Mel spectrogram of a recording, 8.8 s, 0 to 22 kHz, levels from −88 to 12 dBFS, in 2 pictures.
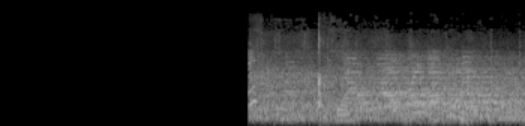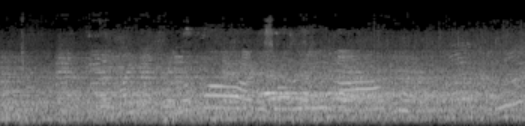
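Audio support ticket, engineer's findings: Input path dead from clip start until 2.07 s; recorder kept writing silence, likely a disconnected input device, failed link or stray mute. Audio dropout to silence: silent gap, no room tone, then sound enters abruptly mid-flow at 2.07 s. Material in that gap lost.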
